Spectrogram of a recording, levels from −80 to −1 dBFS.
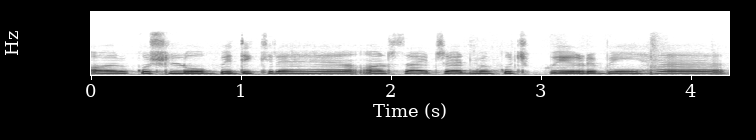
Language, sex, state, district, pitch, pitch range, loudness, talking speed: Hindi, female, Chhattisgarh, Bilaspur, 295 Hz, 285-305 Hz, -17 LUFS, 210 wpm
